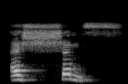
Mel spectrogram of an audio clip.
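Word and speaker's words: الشمس: Ici, ash-shams, on ne prononce pas le lem. On dédouble directement la lettre qui vient après le lem.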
